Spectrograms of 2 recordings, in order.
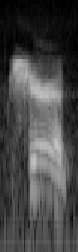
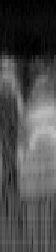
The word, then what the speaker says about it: Sherrod: Which is the accurate pronunciation of your last name? Well, it's Sherrod, but I'm from South Georgia, and I hear people say Sherrod all the time.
